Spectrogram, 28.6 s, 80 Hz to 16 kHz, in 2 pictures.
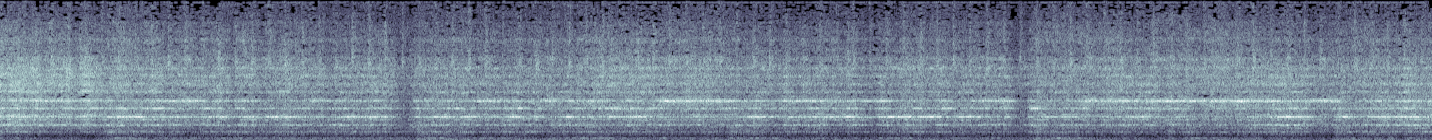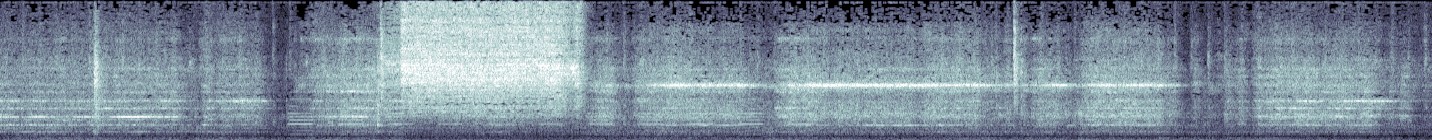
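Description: Fiat-built Y1 diesel railcar heard from its driver's cab, running slowly along the track: a steady low rumble of engine and wheels with several high, steady whining tones over it. About two-thirds of the way in, a sharp hiss lasts about two seconds.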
